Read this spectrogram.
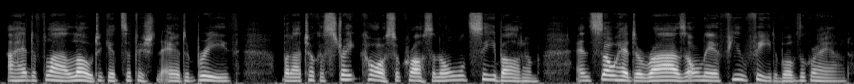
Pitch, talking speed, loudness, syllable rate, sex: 175 Hz, 240 wpm, -18 LUFS, 5.7 syllables/s, female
